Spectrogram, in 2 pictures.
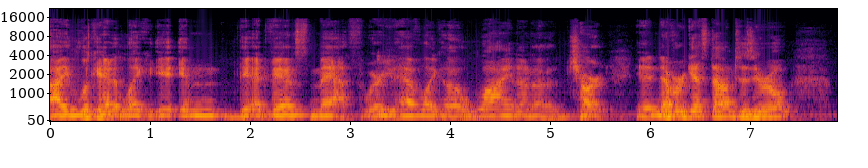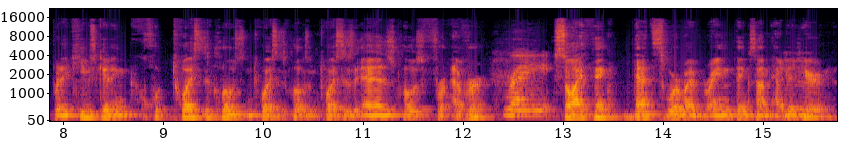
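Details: Adult man who stutters, now openly stuttering and working toward accepting it; stuttering.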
